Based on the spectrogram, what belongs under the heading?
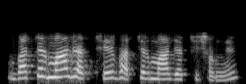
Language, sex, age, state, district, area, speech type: Bengali, female, 45-60, West Bengal, Darjeeling, rural, conversation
